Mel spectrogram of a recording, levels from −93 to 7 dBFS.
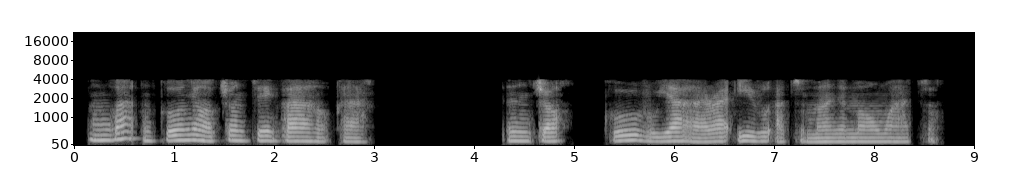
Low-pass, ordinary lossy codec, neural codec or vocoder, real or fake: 7.2 kHz; AAC, 16 kbps; codec, 16 kHz, 4.8 kbps, FACodec; fake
